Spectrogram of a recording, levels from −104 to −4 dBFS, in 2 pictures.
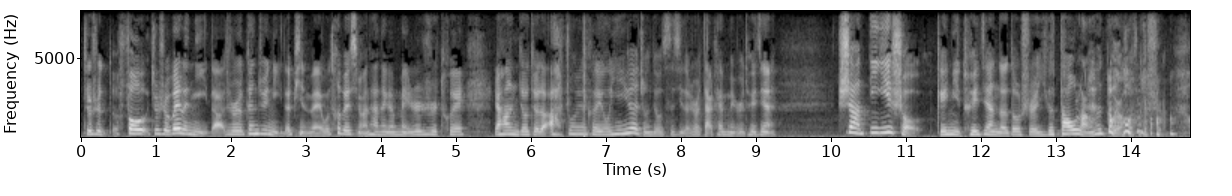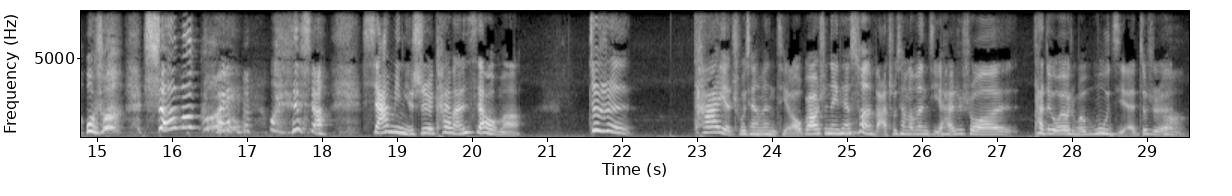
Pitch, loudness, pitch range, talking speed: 235 Hz, -25 LUFS, 200-290 Hz, 265 characters per minute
